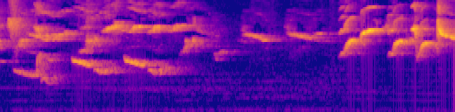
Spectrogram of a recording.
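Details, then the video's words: A bird sings a fluid run of whistled, downslurred notes and high warbles, fading to thin, quiet tones midway before bursting into a final flurry of bright, rapid chirps; a low steady hum persists. "Chim hot hay"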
